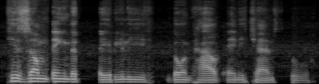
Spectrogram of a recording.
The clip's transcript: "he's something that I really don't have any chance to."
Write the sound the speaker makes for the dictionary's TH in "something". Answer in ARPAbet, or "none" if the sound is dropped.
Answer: T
